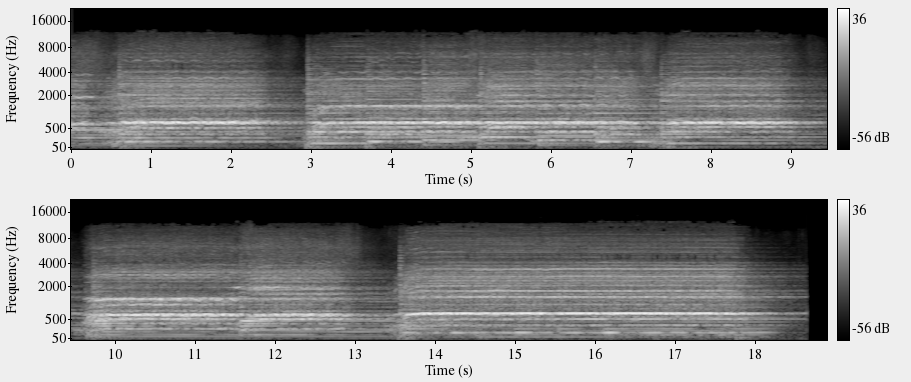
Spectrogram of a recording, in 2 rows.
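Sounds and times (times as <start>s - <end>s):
mixed choir singing a hymn: 0.0s - 18.6s.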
